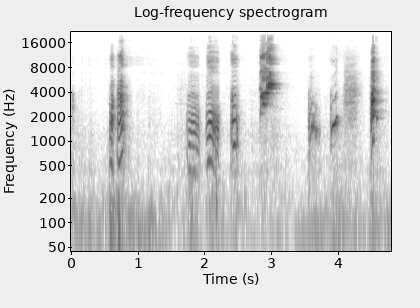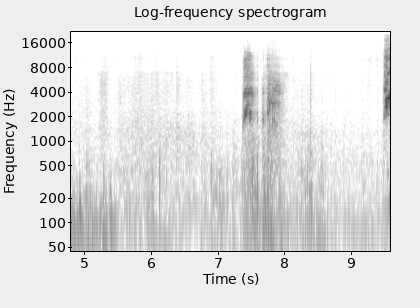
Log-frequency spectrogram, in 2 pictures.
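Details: An opaline monk parakeet talks in short bursts of raspy, speech-like syllables, several in quick runs with brief pauses, including a new word, ending in a sharp squawk-like word.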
